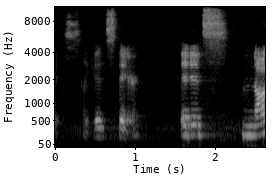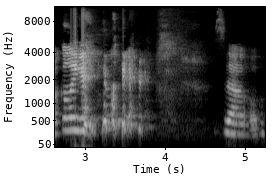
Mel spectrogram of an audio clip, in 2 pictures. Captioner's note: laughs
